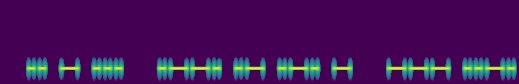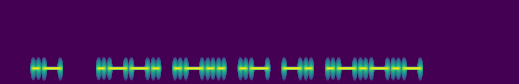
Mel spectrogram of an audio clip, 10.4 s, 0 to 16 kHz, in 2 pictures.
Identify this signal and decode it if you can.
Morse code, heard as a keyed tone, about 21 wpm, 700 Hz. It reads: ITS PART OF A PLAN.
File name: practice / 22wpm / Sentences with 3-Word Phrases - 22wpm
